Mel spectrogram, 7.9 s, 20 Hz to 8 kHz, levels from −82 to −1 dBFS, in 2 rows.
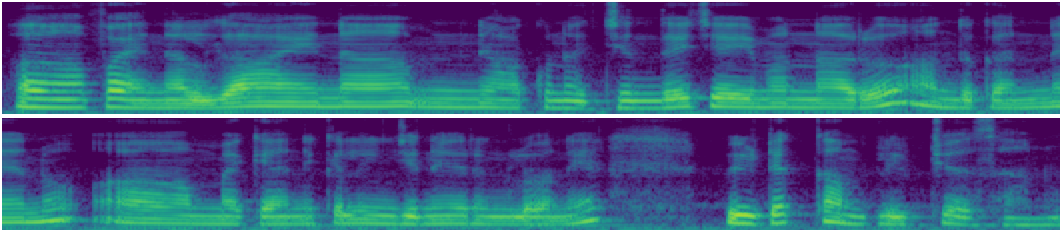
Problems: none marked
